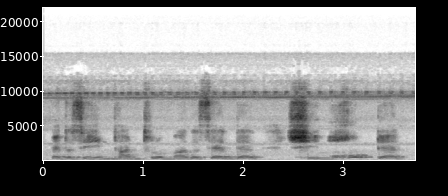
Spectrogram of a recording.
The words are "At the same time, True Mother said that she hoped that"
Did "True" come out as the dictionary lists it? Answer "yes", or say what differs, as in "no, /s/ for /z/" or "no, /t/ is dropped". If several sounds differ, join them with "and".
no, /ɹ/ is dropped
